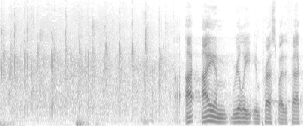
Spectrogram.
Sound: applause

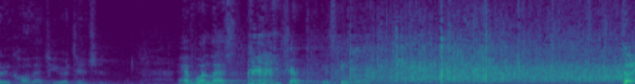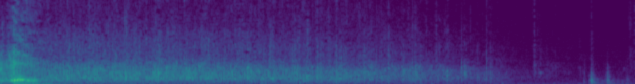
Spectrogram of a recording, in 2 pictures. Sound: applause

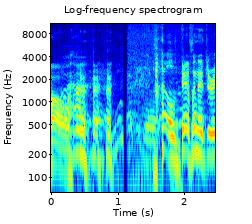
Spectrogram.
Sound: laughs

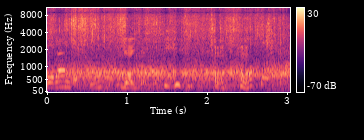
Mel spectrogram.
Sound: laughs

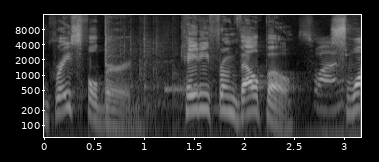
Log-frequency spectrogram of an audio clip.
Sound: beeping

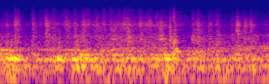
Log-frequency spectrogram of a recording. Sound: motor rumbling

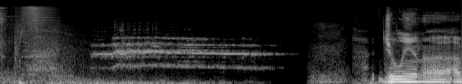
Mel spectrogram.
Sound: rooster crowing

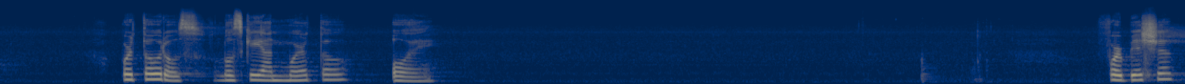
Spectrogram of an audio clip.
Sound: speaking non-english

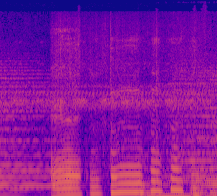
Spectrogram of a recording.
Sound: Willard humming

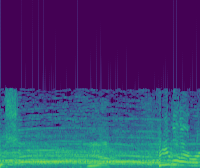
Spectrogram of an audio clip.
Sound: cheering

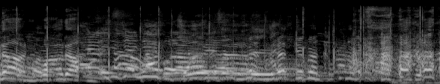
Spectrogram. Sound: contestants cheering indistinctly; contestants laughing

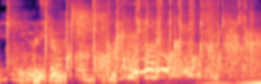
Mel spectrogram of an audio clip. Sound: applause

